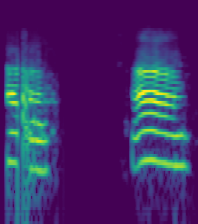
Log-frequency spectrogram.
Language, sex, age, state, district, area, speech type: Maithili, female, 60+, Bihar, Madhepura, rural, conversation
